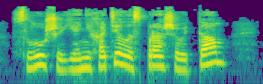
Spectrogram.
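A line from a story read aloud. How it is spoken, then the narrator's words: Quiet. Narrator (Russian): тихо сказала Ника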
